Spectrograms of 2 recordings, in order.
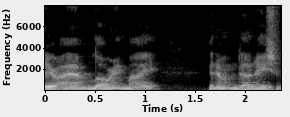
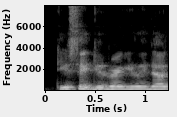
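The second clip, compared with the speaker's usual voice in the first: normal talking voice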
